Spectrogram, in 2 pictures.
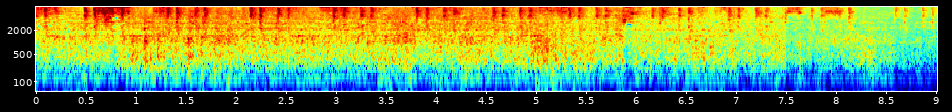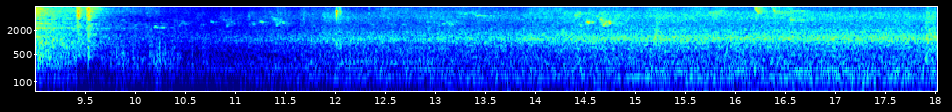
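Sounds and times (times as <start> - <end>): wagon wheels clacking over rail joints: 0.0 - 9.7
freight train rolling past: 0.0 - 10.2.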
